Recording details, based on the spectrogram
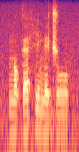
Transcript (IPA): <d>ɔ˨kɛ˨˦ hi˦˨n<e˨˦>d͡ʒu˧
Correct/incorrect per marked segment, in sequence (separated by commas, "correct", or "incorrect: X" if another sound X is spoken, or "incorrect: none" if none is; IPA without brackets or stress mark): incorrect: n, correct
